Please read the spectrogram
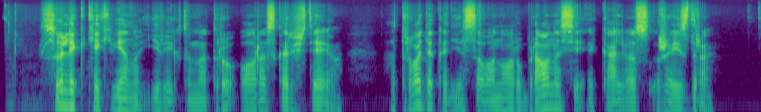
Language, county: Lithuanian, Telšiai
